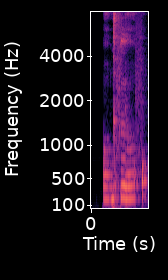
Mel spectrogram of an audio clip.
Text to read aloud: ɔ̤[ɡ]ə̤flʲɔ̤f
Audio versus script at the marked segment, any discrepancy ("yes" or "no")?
no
